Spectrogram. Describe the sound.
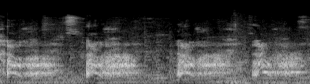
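A person imitates barking dogs with four loud, drawn-out bark-like yelps, coming in a steady rhythm with only brief gaps.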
